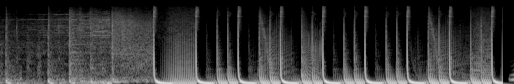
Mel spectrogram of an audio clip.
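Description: A psytrance track, opening on a dense, washy synth build before a loud, pounding four-on-the-floor kick with a rolling bassline drives steadily through the rest of the excerpt.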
